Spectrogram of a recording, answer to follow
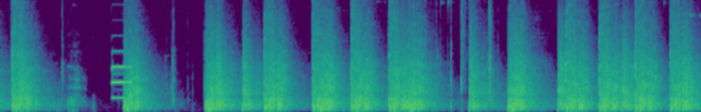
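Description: Walther PDP Fullsize pistol firing in rapid strings, roughly two to three shots a second, each shot with a short echo tail. About two seconds in, a short high electronic beep of a competition shot timer starts a new stage, and about a second later the shooting resumes and runs on through the rest.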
